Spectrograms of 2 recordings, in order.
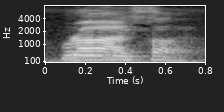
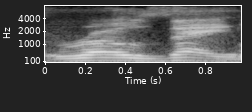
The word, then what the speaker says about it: Roz: It's pronounced rosé, like the wine.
